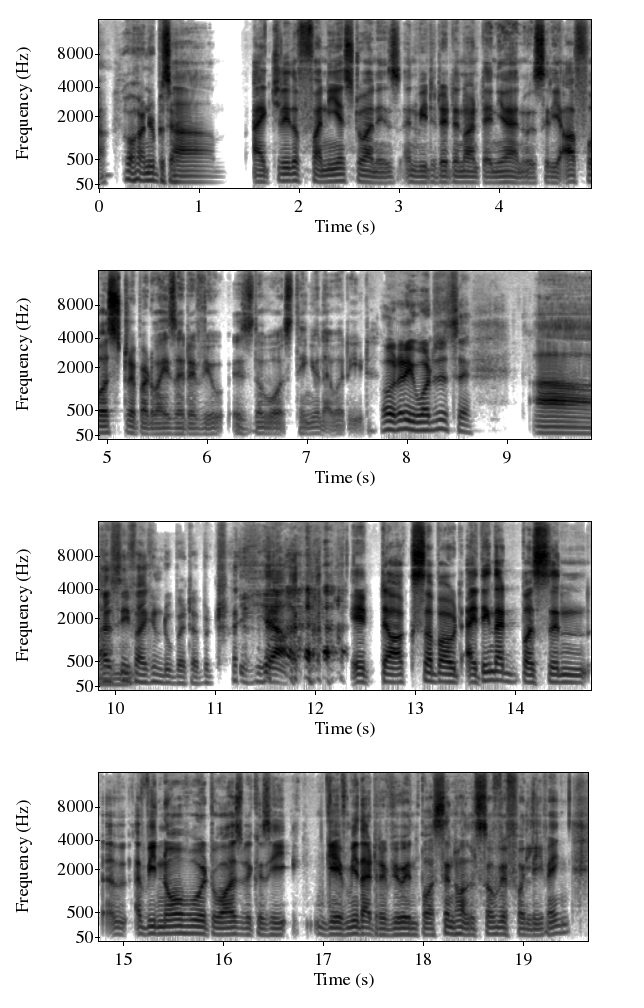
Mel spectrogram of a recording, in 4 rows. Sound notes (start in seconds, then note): 11.2 laughs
